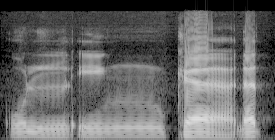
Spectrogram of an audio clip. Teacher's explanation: lafal lam tidak boleh memantul ya jangan sampai qulat misalkan seperti itu ada kadang-kadang dia memantulkan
